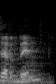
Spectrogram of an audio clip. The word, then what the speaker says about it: Dardenne: Yo sin haber visto nada de los Dardien, pero estando más o menos... ¿Dardien o Darden? Eh, Adam dice Dardenne, creo.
